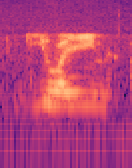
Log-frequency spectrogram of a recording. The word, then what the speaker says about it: Ghislaine: Television says a million different things, but it's pronounced Ghislaine Maxwell.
